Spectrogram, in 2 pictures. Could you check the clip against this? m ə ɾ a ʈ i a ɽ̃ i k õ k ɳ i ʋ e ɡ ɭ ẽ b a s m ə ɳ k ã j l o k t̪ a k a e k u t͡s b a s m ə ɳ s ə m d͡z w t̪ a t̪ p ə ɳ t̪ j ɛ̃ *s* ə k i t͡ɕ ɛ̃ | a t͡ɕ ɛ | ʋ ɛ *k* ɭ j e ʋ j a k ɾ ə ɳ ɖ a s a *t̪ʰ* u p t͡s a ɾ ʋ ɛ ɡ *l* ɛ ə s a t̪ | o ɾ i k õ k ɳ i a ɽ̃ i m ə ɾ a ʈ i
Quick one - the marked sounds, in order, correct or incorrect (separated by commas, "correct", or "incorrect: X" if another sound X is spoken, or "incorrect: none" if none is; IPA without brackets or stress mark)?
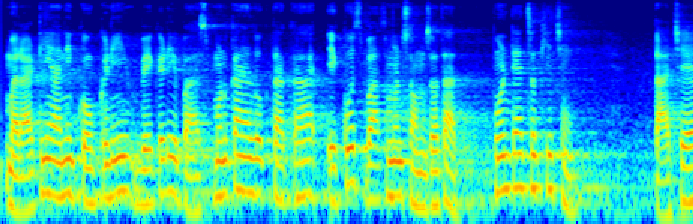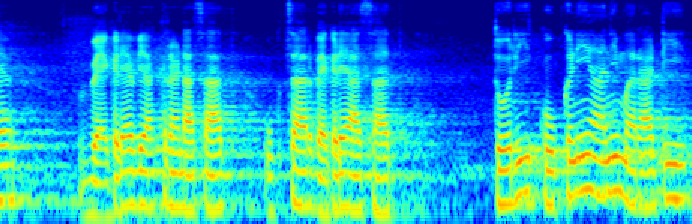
incorrect: t͡s, incorrect: ɡ, incorrect: t̪, incorrect: ɭ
